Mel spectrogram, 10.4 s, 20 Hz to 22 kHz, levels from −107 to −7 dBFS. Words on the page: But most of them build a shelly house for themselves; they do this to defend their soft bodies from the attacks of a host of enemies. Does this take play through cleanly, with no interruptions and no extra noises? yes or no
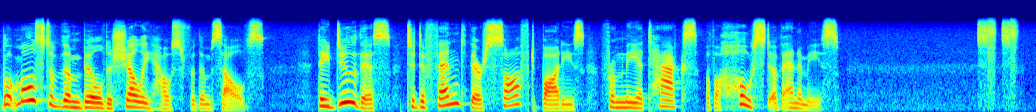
no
